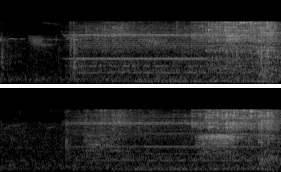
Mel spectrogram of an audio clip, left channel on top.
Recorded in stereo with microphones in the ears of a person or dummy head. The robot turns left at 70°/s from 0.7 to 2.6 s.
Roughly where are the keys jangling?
Right.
